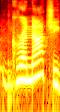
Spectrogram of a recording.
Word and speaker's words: Grenache: you know and it's the Grenache Ygritte with the stress on the first vowel which Gail told me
